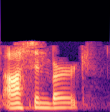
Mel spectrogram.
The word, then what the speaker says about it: Ossenburg: In 1945, his division had just been ordered to take the town of Ossenburg, Germany. Did I say that right? Ossenburg? O-S-S-E-N. Ossenburg, he lived there a number of years.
